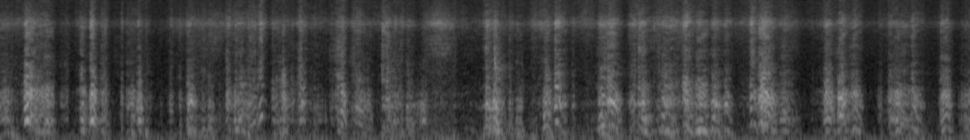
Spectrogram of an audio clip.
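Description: Fingertips and short nails of both hands quickly scratch and patter across the silver, metallic-look lid of a closed HP laptop. The result is a dense stream of short, dry taps mixed with bright, rough scratching, pulsing unevenly with no ringing between strokes.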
